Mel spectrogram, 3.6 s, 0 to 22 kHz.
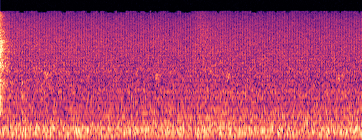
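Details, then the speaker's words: Commodore Amiga 2000 with a newly installed Noctua NF-A8 fan, case lid off: a soft, even airy hiss with a faint low hum and no ticking or rattle. The fan runs quietly and moves plenty of air. "much quieter wow that's moving some air yep that looks good"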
